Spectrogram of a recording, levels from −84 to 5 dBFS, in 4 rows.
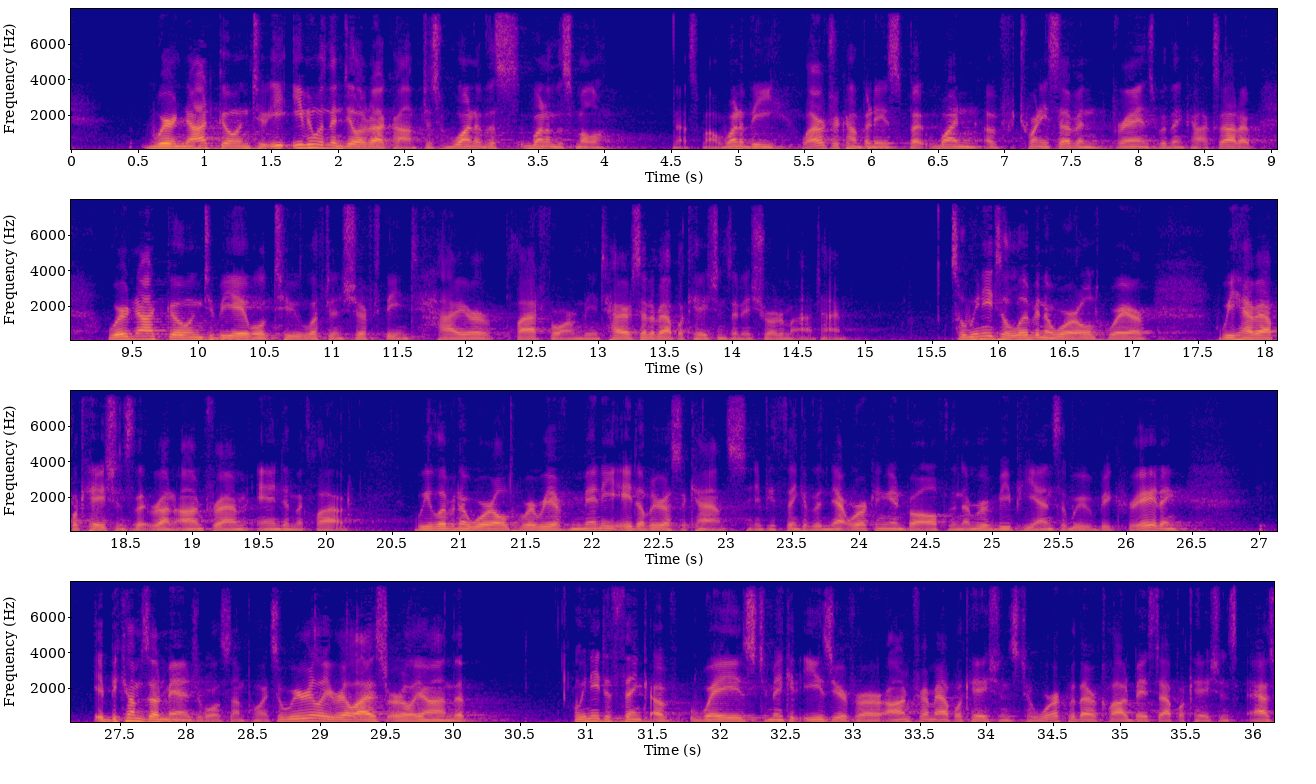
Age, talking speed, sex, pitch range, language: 40-59, 220 wpm, male, 100-120 Hz, English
